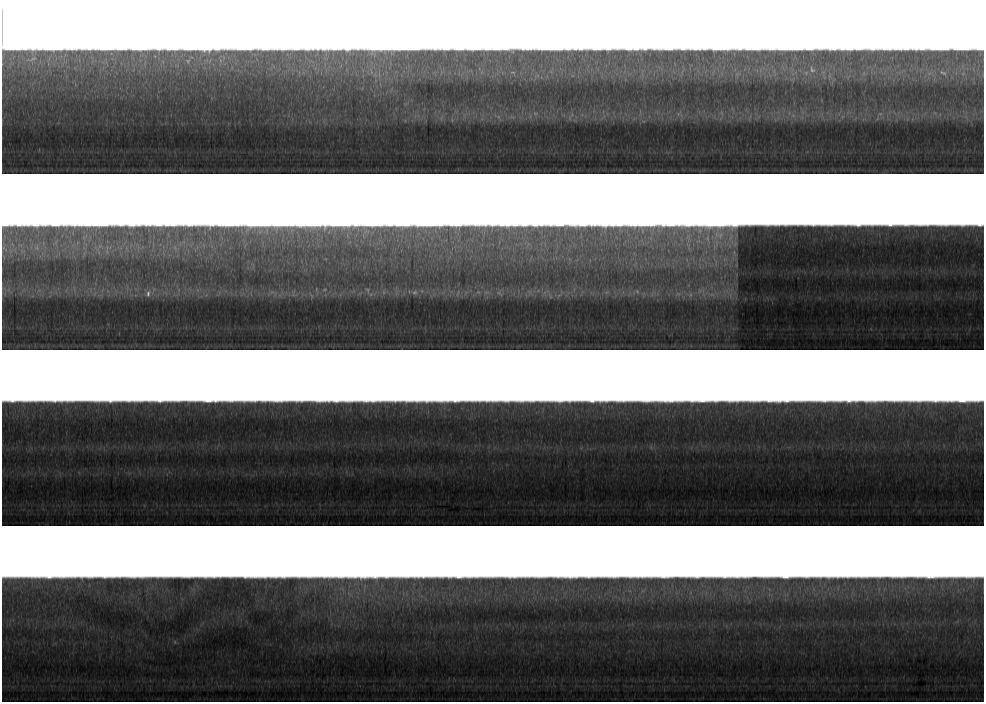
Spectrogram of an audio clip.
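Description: Park fountain with many jets splashing into a round stone basin, a steady rush of falling water. About halfway through it becomes louder and brighter, heard from close beside the basin.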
